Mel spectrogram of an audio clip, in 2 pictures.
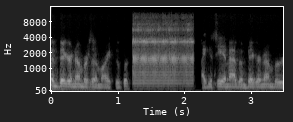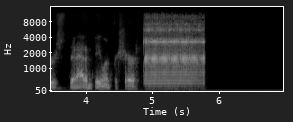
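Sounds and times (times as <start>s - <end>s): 
speech: 0.0s - 5.3s
short loud electronic buzzer blast: 1.2s - 2.2s, 4.9s - 5.8s.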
